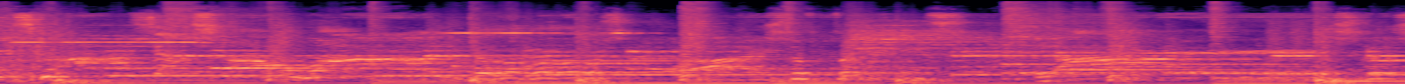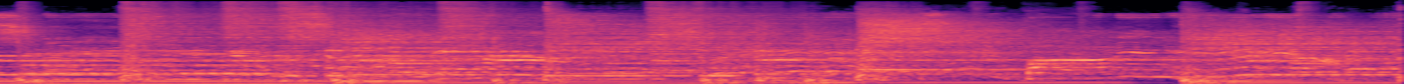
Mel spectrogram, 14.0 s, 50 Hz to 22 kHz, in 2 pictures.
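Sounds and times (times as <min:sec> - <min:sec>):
live rock band playing: 0:00.0 - 0:14.0
man singing: 0:00.0 - 0:14.0.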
